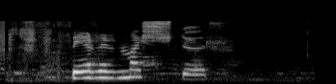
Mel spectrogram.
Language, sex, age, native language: Icelandic, male, 8, Icelandic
